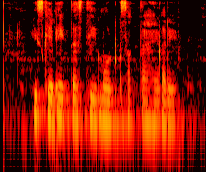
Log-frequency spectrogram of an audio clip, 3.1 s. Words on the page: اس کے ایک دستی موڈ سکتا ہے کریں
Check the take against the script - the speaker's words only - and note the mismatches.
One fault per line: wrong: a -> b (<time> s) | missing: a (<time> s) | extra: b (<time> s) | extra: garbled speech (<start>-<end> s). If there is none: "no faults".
no faults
